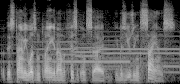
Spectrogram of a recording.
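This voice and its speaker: An actor playing a cool, sardonic American investigator in 1940s hard-boiled radio style. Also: male voice, low-pitched, steady tone, a little fast, close to an everyday voice. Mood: grim narration. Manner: dry, sardonic, clipped. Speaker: lead and narrator. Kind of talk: 1940s radio acting, noir narration. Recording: vintage radio drama with music.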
